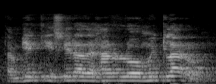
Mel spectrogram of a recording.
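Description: A man with a Puerto Rican accent giving a guest speech at a political rally, animated, with many hesitations and fillers. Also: high-pitched, normal speed, slight background noise. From Puerto Rico and Miami. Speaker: guest speaker. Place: large indoor event hall. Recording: echoey hall, far from mic. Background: audience murmur and laughter.

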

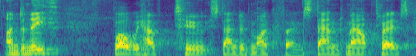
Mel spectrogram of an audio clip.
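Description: A man in his forties giving an informal, conversational product demonstration, explaining clearly as a presenter. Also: mid-range voice, a little slow. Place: office meeting room, indoors. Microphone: lapel.

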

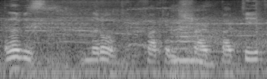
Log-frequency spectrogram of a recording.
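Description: A man's voice: mid-range voice, steady tone, slow. A man making dry, sarcastic remarks in casual gaming chat. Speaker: gamer in a co-op let's play group. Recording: distant from mic, game music behind. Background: video game music.

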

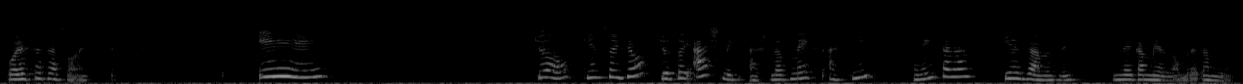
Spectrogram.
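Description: A woman's voice: a little high, a little mellow. A young woman with a Puerto Rican accent chatting to camera from a small bedroom about her knitting, rambling and correcting herself as she goes. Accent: Puerto Rican Spanish. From Puerto Rico. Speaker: knitting vlogger. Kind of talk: casual chat to camera.

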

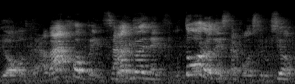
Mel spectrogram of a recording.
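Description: A woman's voice: high voice, lively intonation, a little fast, creaky. A woman voicing a cheerful, earnest young male bricklayer puppet in an upbeat, exaggerated live puppet show. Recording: echoey open shed, distant mic, noisy.

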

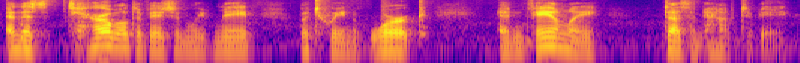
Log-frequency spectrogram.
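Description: Older woman with a very low voice. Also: expressive, measured pace. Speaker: podcast guest, university lecturer. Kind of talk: reflective conversational interview talk.

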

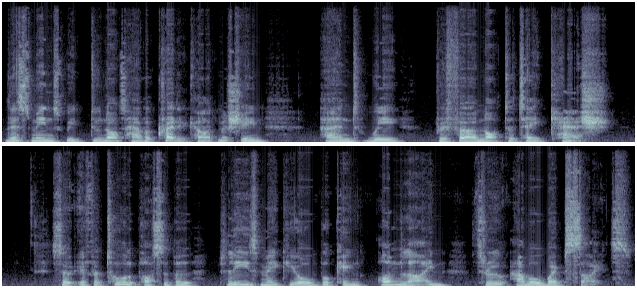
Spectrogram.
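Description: A man in his forties, a clinic practitioner, giving patients an informational update in a measured, polite, slightly husky voice. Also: mid-range voice. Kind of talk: informational announcement to camera. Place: small home office or study, indoors.

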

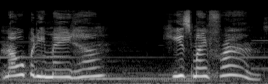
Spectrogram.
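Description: A woman voicing a small, sensitive boy in an animated game, sulky and plaintive with simple childlike speech. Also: very high voice, slow. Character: small upset sensitive boy, about five. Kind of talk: animated video game voice acting. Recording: music under the voice.

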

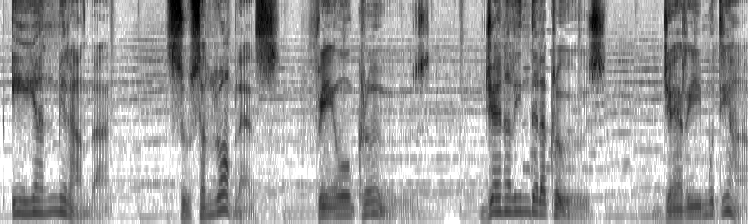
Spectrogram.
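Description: Slow dramatic gravelly male narrator. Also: medium pitch. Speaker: radio drama narrator and announcer. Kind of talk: scripted radio narration.

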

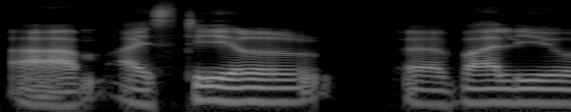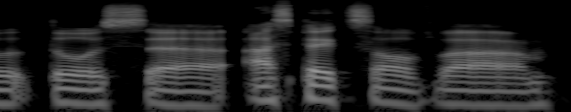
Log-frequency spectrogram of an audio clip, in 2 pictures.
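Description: A man with a Kenyan accent answering interview questions in a measured, halting, deliberate way. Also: sits low, steady tone, vocal fry, bright, forceful tone, clean tone, no echo, clean studio sound. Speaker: interview guest, church media executive. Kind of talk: interview conversation, reflective answers.

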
